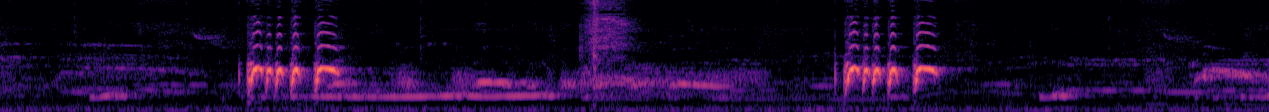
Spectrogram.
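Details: Zebra dove used as a calling lure so other doves answer: two bright bursts of four fast, stuttering notes three seconds apart, with gentle, lower drawn-out coos from other birds around them.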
